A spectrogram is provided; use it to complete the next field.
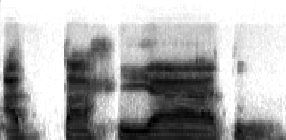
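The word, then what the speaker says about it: التحيات: kalau sambung Emang tool jadi attahiyatul ya bacaannya adalah ADB jadi baik membacanya bukan Al tapi ad masih ingat itu baratti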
